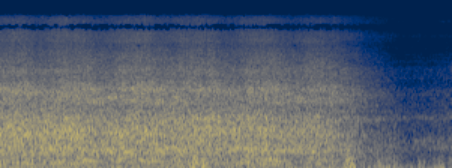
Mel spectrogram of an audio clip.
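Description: A JR Hokkaido stainless-steel electric multiple-unit train runs past close along the platform, its wheels and running gear making a loud, steady rush of noise. The noise drops away suddenly about five seconds in as the last car goes by.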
